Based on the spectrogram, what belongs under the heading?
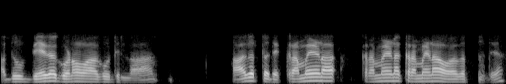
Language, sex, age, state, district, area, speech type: Kannada, male, 18-30, Karnataka, Davanagere, rural, conversation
